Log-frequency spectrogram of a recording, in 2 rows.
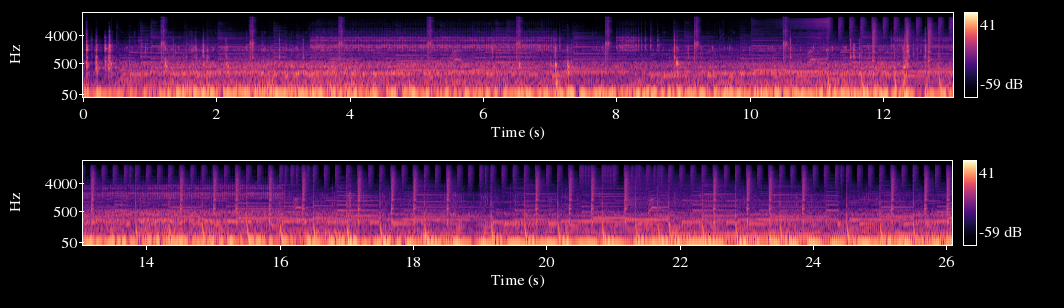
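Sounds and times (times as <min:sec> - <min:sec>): background music with beat: 0:00.0 - 0:26.0
fast ticking percussion: 0:10.5 - 0:26.0.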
